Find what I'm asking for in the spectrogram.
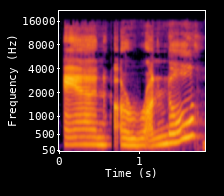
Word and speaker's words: Anne Arundel: Now, by the way, everyone, it is spelled A-N-N-E, A-R-U-N-D-E-L. Try it one more time. – Anne Arundel? – You got it.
